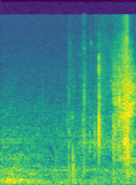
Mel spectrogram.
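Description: Faint handling of tarot cards: a few soft clicks and rustles about a second in as a card is laid on the cloth and the next one is drawn from the deck.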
